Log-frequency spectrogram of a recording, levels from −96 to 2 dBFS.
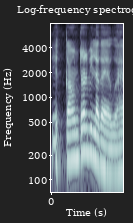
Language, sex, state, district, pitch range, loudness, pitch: Hindi, male, Jharkhand, Garhwa, 125-185 Hz, -15 LUFS, 170 Hz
